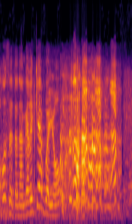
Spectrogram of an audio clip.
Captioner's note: all laugh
